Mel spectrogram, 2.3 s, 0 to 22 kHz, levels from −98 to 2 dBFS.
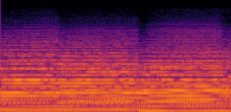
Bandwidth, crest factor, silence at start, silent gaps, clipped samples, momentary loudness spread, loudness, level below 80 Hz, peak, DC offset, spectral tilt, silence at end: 10.5 kHz; 12 dB; 0 s; none; under 0.1%; 1 LU; -25 LUFS; -36 dBFS; -14 dBFS; under 0.1%; -6 dB/octave; 0 s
